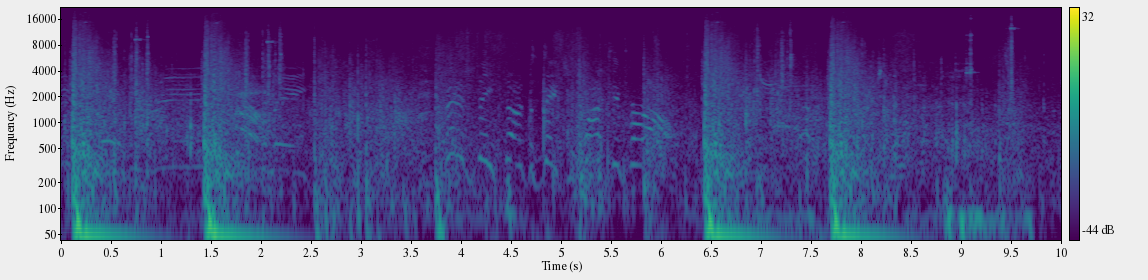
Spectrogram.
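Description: Gunfire in the open-world game Red Dead Redemption 2, several sharp booming shots spaced a few seconds apart over a continuous bed of game sound and ambience, with a voice talking throughout.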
